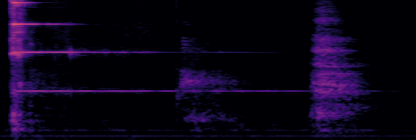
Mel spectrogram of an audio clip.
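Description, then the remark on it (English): A single bright bell ding strikes sharply and rings out, slowly fading over a couple of seconds, while two soft breathy bursts like a gasp and a sigh follow. “Where's the positivity bell?”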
